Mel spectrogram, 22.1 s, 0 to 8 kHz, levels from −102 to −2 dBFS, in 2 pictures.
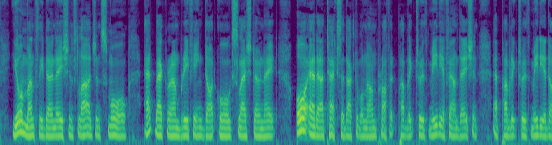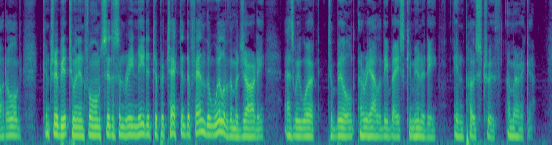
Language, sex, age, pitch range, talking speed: English, male, 60-79, 125-140 Hz, 130 wpm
